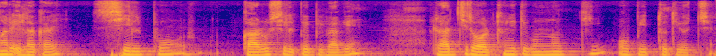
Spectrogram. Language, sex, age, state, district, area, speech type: Bengali, male, 18-30, West Bengal, Purba Medinipur, rural, spontaneous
